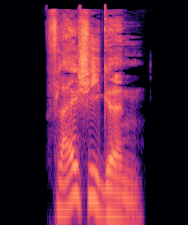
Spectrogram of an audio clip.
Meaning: inflection of fleischig: 1. strong genitive masculine/neuter singular 2. weak/mixed genitive/dative all-gender singular 3. strong/weak/mixed accusative masculine singular 4. strong dative plural
- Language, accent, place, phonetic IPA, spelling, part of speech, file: German, Germany, Berlin, [ˈflaɪ̯ʃɪɡn̩], fleischigen, adjective, De-fleischigen.ogg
